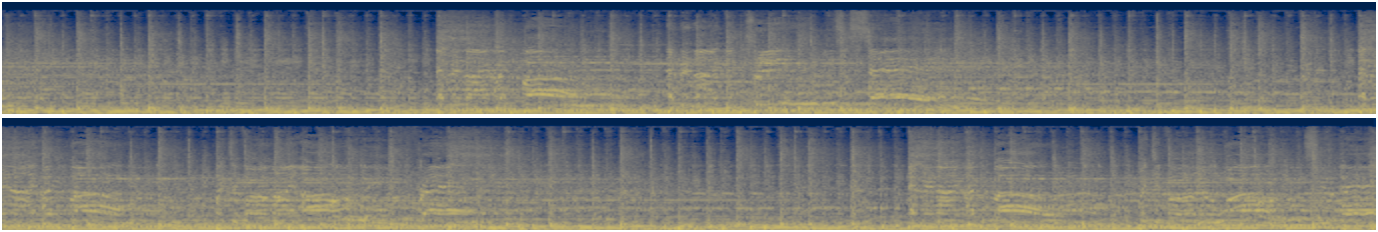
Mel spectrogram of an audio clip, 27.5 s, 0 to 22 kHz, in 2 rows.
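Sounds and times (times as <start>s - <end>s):
person singing a vocal melody: 0.0s - 0.7s, 4.3s - 11.4s, 13.5s - 20.5s, 22.8s - 27.4s
drums in a rock band mix: 0.0s - 27.4s
guitars in a rock band mix: 0.0s - 27.4s
rock song from a film soundtrack: 0.0s - 27.4s.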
